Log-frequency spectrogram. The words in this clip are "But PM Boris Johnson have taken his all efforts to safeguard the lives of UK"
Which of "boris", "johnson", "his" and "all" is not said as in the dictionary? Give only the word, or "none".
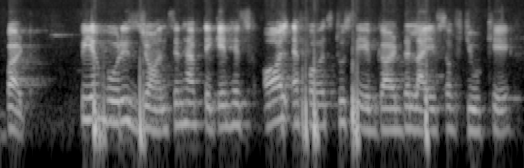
none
